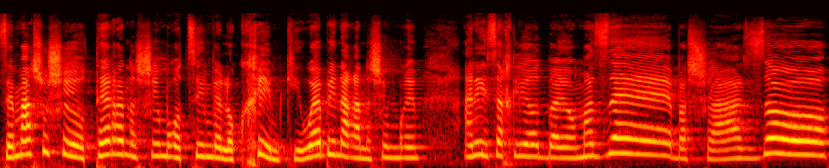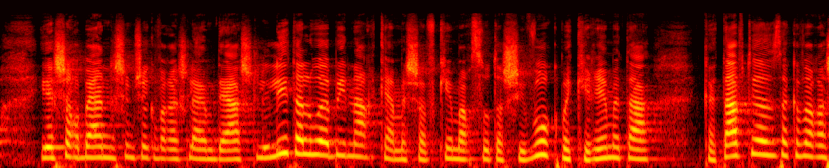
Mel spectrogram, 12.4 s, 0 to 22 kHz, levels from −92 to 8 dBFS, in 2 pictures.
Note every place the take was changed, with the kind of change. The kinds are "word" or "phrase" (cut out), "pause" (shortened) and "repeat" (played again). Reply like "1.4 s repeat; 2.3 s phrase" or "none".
none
